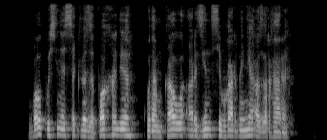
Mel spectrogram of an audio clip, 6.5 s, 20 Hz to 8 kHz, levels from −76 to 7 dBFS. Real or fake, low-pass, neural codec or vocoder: fake; 7.2 kHz; codec, 44.1 kHz, 2.6 kbps, SNAC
